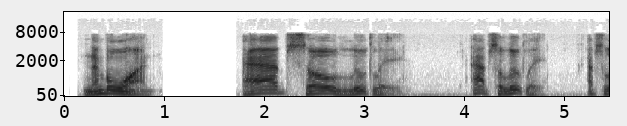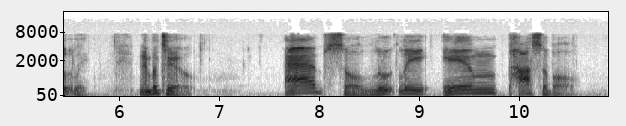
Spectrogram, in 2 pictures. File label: English Sentences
